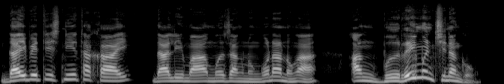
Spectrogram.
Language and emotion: Bodo, angry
